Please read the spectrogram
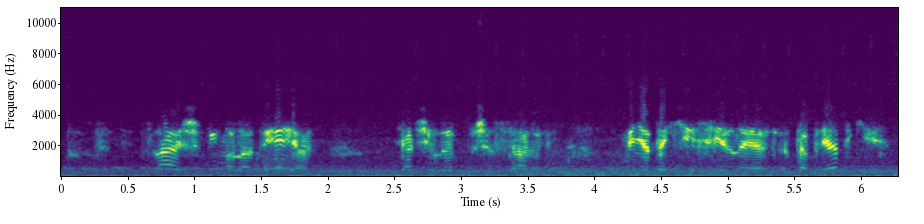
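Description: Faint, thin voice of the other party in a phone call, heard through the handset while they speak in several short phrases.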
